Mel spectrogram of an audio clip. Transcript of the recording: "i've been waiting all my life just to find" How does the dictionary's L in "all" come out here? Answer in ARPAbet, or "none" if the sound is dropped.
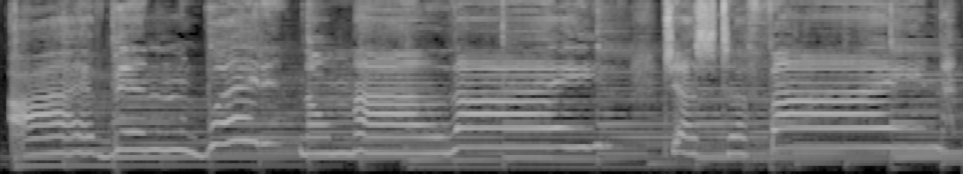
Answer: N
